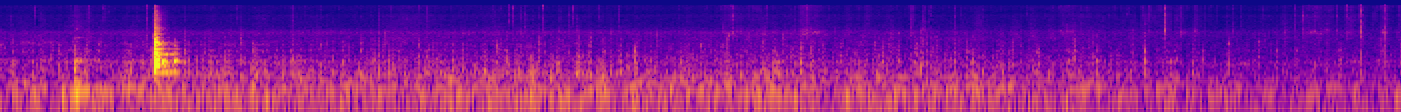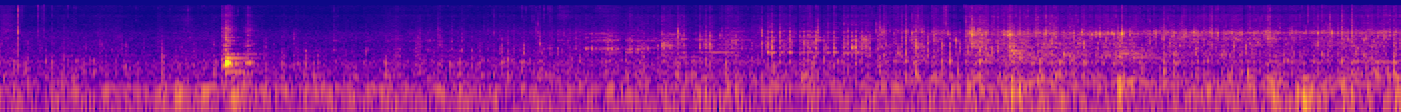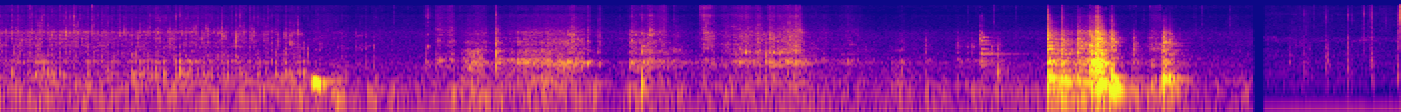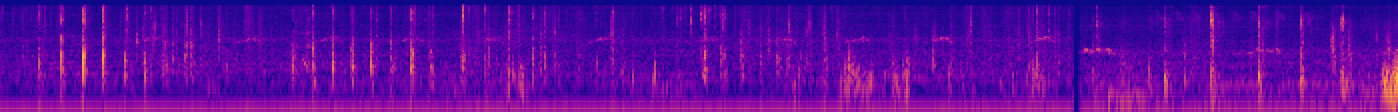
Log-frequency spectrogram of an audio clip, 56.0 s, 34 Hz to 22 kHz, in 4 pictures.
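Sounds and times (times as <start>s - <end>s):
water pouring from kettle: 18.6s - 31.2s.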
